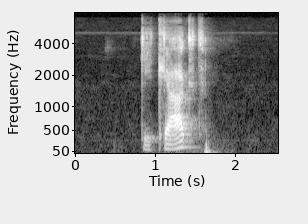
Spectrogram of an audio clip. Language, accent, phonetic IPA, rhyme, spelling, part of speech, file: German, Austria, [ɡəˈklaːkt], -aːkt, geklagt, verb, De-at-geklagt.ogg
- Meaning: past participle of klagen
